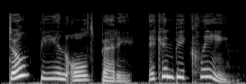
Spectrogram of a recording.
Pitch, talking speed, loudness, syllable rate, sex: 250 Hz, 220 wpm, -18 LUFS, 5.0 syllables/s, female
